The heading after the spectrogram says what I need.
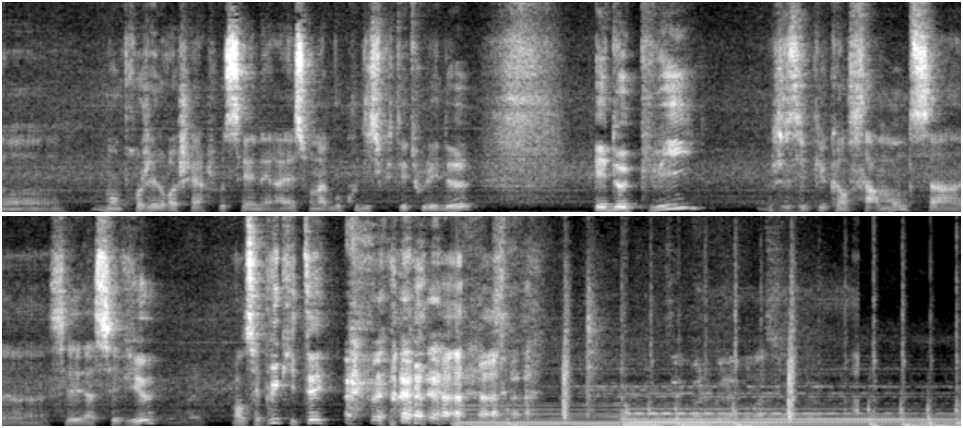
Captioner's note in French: rires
